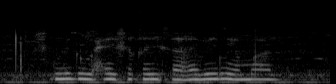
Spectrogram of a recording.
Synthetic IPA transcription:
ʃɪmɪðʊwɑħɑjʃɑqɛjsaːɦɐβɛːnijɐmaːl

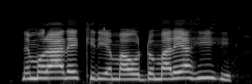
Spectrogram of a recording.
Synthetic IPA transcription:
nemoɾaːɾekiɾiemaodomaɾeaɦiːɦi

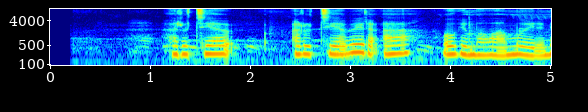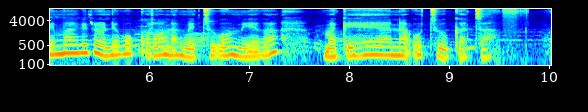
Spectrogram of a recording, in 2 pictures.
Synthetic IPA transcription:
aɾutiaβeɾaʔaoɣimawamweɾenemaɣiɾeɾoneɣokoɾonametuɣomḛɣamakeɦejana̰ʔotukata

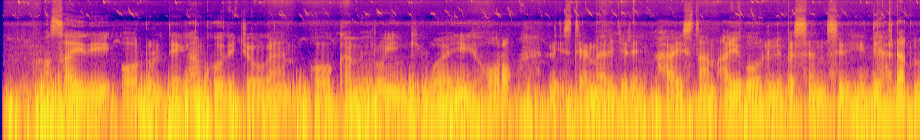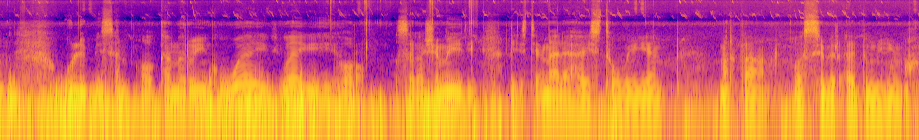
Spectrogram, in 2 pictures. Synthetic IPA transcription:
mɐsɐjðiː | ɔːɖʊld̪ɛːɣaːŋkʰɔːðɐt͡ʃɔːɣaːnɔːkʰɐmɛɾɔːjɪŋkʰiwaːjiɦɔɾɔlɐ̰ɪ̰st̪ʰɪʕmaːlɪt͡ʃɪɾɛjhɐjst̪ʰaːnʔɐ̰jɐɣɔːlɪbɪsɐnsɪðiɦɪd̪ɪɦɐɖɑqŋkʰɐʊlɪbɪsɐnɔːkʰɐmɐɾɔːjɪŋkʰʊwwaːjiiɦɔɾɛ̰sɐɣaːʃɐmɛjðiːlɐɪ̰st̪ʰɪʕmaːlɛɦɐjst̪ʰɐwɛːjaːn | mɐrkʰɐwɑːsɪβɪraːd̪ʊmʊɦiːmʔɐh

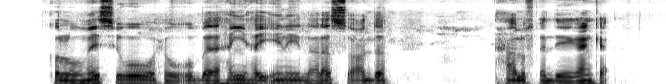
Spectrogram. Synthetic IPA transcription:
kʰʊlʊːmɛjsɪɣʊwɑħuːʔʊ̰baːɦɐnjɐɦɛjʔɪ̰nɛjlɐlɐsɔ̰ʕd̪ɔ | ħɑlʊfkʰɐd̪ɛːɣaːŋkʰɐ̰

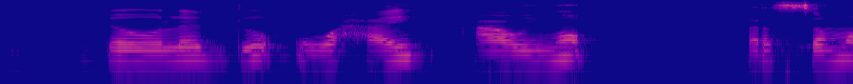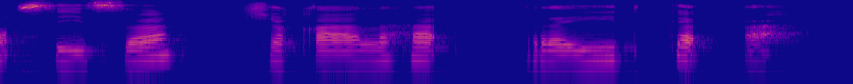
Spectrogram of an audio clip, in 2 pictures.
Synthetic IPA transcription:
d̪ɔwlɐd̪ʊwɑħɑj | ʕɑːwɪmɔ | fɐrsɐmɔsiːsaː | ʃɑqɑːlɐhɐ | rɛjd̪kʰɐ | ʔɐh

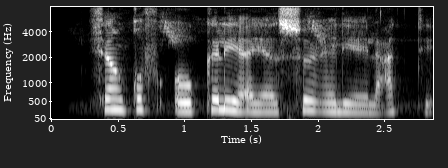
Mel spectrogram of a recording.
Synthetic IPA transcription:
ʃɐnqɔfʔɔːkʰɐlɪjɐɐjaːsɔːʕɛlɪjɛjlɐʕɑɡ̚t̪ʰɪ

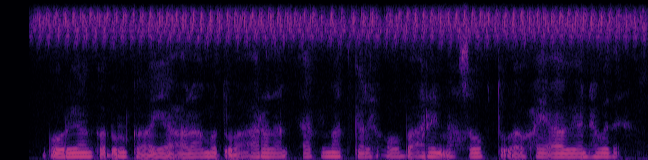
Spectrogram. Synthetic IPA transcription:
ɡɔːɾɪjaːŋkʰɐ̰ɖʊ̰lkʰɐ̰ːjaːʕɑlaːmɐd̪ʊ̰ʕɑɾɐlɐnʕɑːfɪmaːd̪kʰɐlɛɔːbɑʕɾɪnmɑħsub̚t̪ʰʊ̰ɐ̰wɑħɑjʕɑːwɪjaːnɦɐwɐðɐ

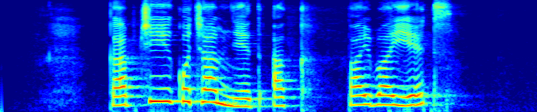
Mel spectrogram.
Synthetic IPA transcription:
kap̚t͡ʃikot͡ʃamɲet̪ak | pajbajet͡s

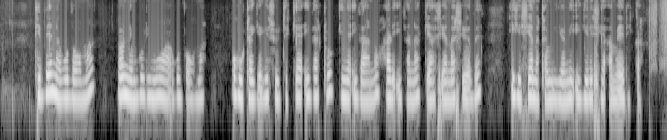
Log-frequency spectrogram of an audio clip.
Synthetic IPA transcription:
tiðɛnaɣoðɔma | nɔnemboɾimowaɣoðɔma | oɦutaɣiaɣeʃud͡ʒekeaʔiðatokeɲaʔiðaːnɔhaɾḛʔiɣanakeaʃjanaʃjɔðɛ | hiɦiʃjanatʰamijɔniʔiɣeɾeʃjaʔamɛɾika

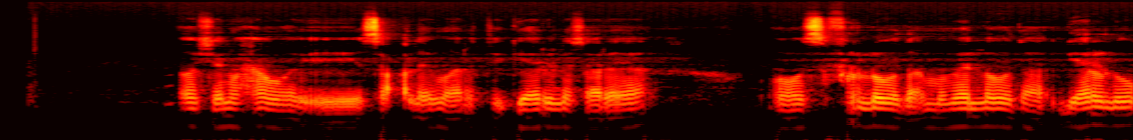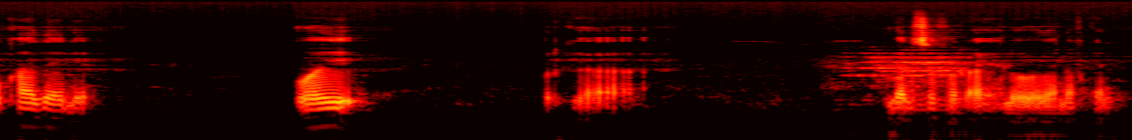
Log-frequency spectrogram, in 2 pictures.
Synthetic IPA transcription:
ɔːʃɐnwɑħɑːwaːjɛ̰sɑ̰ʕlɛmaːɾɐk̚t̪ʰɛjɡaːɾɪlɐsaːɾɛːja | ɔːsɐ̥fɐrlɐwɐðaɐmɐmɛːlːɐwɑðaɡaːɾɪlɐɣʊqʰɑːðɛlɛ̰ | waːjɛ | mɐrkʰɐ̰ | lɛ̰lsɐfɐ̰rɐ̰ja̰ːlɔ̰wɐ̰ða̰ːlʔɐ̰fkʰɐ̰n

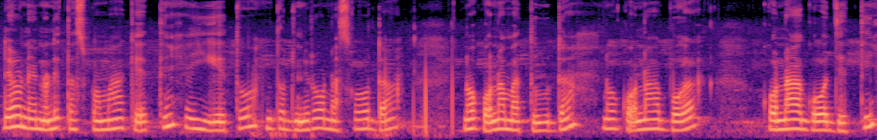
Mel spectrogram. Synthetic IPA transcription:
deɾɔnɛnɔnetasu̥pamakɛtieiɣetwɔntɔdoneɾɔnasɔda | nɔkɔnamatuda | nɔkɔ̰naːbɔɣa | kɔnaɡɔd͡ʒɛti

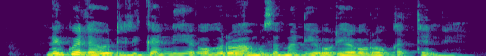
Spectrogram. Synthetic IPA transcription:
nɛkwɛlajodiɾikʼaniɛʔɔɦɔɾɔɦamʊzamaniɛʔoɾiaʔʊɾɔkatɛnɛ

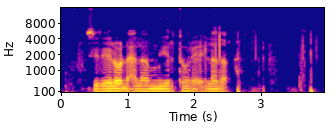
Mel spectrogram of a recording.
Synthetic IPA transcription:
sɪðɛːlɔːɖɑħlaːmʊjɐrt̪ʰɔːɾɛ̰ʕɪlːɐðɐ̰

